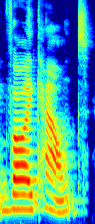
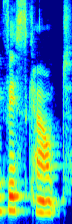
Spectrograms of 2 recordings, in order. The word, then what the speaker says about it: Viscount: what they did especially, but we say Viscount even though it's vis here. So we don't say Viscount, that's wrong. It's AI, Viscount.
